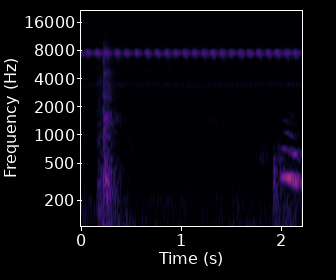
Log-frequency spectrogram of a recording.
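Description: A cricket chirping in a steady, rapidly pulsing high trill, with one short click shortly after the start.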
